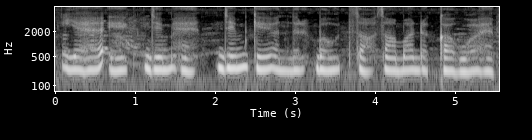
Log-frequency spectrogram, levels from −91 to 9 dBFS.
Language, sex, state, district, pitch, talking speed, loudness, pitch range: Hindi, female, Uttar Pradesh, Saharanpur, 240 Hz, 140 wpm, -15 LUFS, 230-250 Hz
